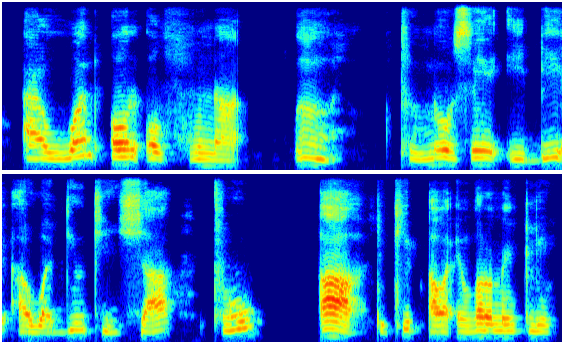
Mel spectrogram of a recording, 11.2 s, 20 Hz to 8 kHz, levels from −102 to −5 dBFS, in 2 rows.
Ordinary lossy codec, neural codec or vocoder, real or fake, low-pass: Opus, 64 kbps; codec, 44.1 kHz, 2.6 kbps, SNAC; fake; 7.2 kHz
